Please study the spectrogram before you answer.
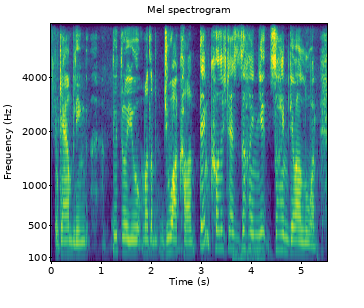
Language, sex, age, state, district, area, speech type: Kashmiri, male, 45-60, Jammu and Kashmir, Ganderbal, urban, spontaneous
